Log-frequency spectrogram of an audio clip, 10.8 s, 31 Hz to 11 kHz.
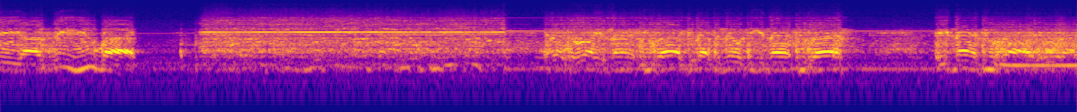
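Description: Voices of distant stations coming in over a President HR2510 radio on 27.025 MHz (CB channel 6), thin and band-limited, in several transmissions with short breaks after about a second and again near the end. A steady high whistle runs under the voices for a few seconds.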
